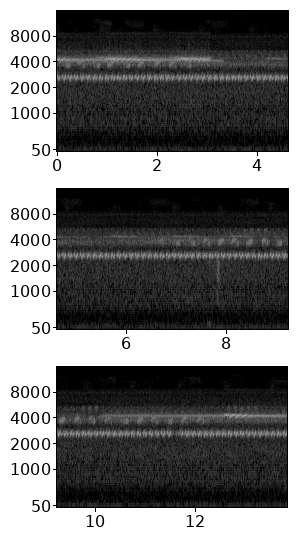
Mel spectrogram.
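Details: Bell cricket's high, bell-like ringing tone rises and fades in bursts, layered above an even, fast-pulsed lower trill in a dense insect chorus.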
